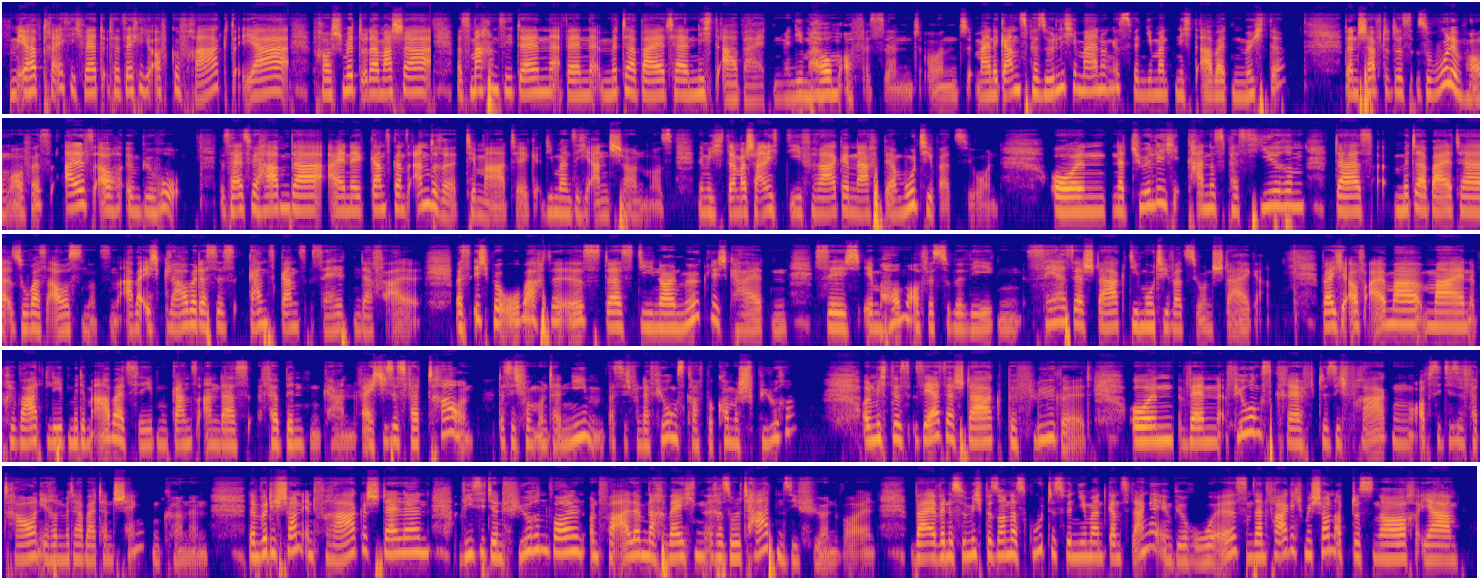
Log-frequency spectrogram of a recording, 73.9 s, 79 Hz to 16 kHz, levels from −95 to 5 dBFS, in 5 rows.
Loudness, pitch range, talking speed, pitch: -19 LUFS, 190-235 Hz, 165 wpm, 205 Hz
